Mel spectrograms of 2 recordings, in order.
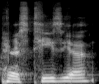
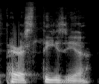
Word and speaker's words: paresthesia: signifies oh yeah no it's not parestesia it's paresthesia it just rolls off the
